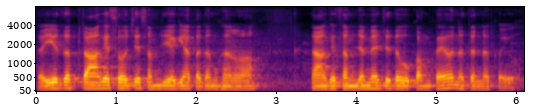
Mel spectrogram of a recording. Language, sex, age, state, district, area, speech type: Sindhi, male, 60+, Maharashtra, Mumbai Suburban, urban, spontaneous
